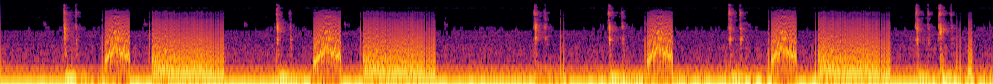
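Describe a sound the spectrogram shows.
Short electronic noise bursts sound in a quick series.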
